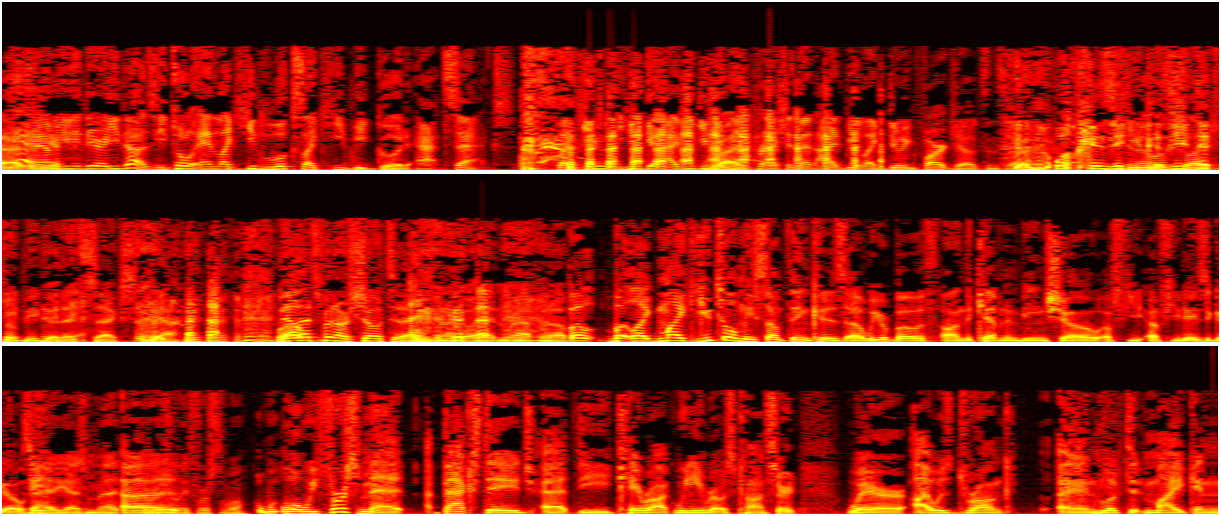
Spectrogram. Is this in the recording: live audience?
no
